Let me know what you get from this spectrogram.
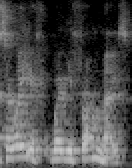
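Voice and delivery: lightly voiced Cockney question; a hint of a London Cockney asking; casual Cockney mate, barely put on; Cockney accent. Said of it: "in a Cockney accent".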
